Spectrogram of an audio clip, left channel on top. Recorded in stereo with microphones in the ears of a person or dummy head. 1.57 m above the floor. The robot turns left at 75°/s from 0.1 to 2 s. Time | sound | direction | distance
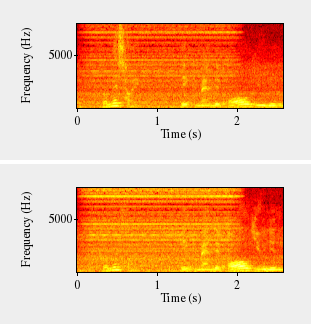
0.3 | a man speaking | 80° left | 1.7 m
